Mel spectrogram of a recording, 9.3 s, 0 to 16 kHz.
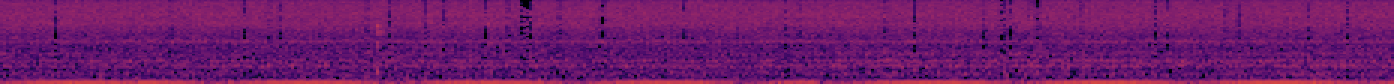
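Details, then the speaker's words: Weeylite Ninja 400 bi-color COB LED light at 50% intensity, microphone about four feet from the light: very faint, steady low fan hum, no rattle or ticking; fan kicked in after eight minutes, quiet and normal. "the fan noise is pretty quiet for the most part at 50 percent intensity it took eight minutes for the fan to kick in"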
